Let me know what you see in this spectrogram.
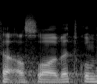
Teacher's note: هذه صاد مستعلية مفخمة وهي في أعلى مراتب التفخيم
